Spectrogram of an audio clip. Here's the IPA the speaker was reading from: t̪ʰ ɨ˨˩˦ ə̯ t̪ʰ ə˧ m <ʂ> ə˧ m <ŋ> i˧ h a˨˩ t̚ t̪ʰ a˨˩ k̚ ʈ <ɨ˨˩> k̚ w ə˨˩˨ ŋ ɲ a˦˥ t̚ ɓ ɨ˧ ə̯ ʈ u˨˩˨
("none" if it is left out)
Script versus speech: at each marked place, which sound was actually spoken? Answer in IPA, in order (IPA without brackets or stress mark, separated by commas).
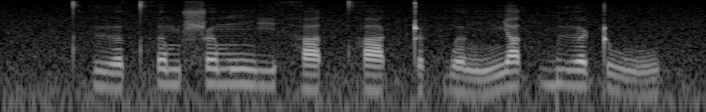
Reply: ʂ, ŋ, ə˨˩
